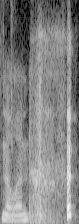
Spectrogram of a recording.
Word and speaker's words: Nilin: Anyways, it's Nilin. Doopy-doopy-doo. I really wanted to cosplay her. I said her name wrong, but I got it right.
